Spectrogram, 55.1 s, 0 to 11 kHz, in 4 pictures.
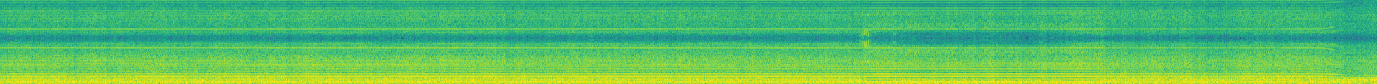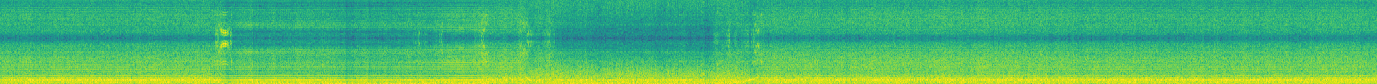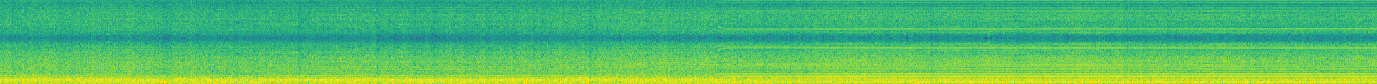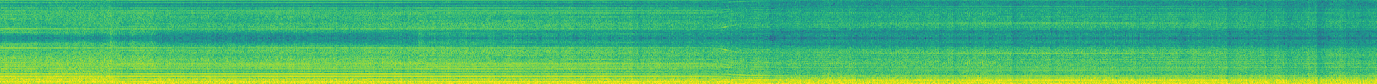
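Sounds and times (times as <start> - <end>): electric motor and propeller whining: 0.0 - 55.0
wind rush: 8.0 - 34.7, 41.6 - 55.0.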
